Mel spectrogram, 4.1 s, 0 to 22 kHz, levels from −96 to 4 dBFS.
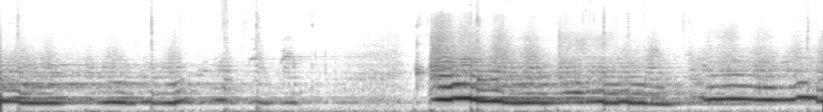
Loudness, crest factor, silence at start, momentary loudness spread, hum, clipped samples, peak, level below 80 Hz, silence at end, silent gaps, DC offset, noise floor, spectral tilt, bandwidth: -24 LUFS; 16 dB; 0 s; 21 LU; none; under 0.1%; -8 dBFS; -62 dBFS; 0 s; none; under 0.1%; -55 dBFS; -6.5 dB/octave; 6.6 kHz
